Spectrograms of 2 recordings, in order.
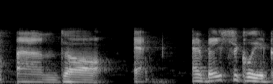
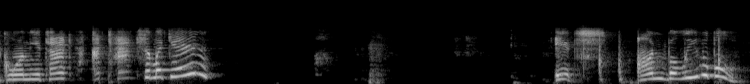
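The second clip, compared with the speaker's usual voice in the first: excited; 12 semitones higher than usual. Real, not acted. Excited recap of a surprise attack.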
